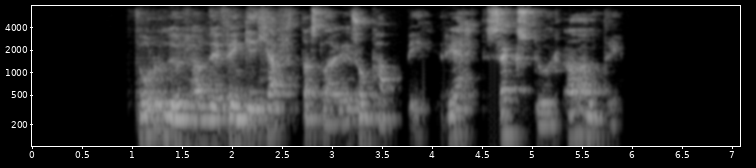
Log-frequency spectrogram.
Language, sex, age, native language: Icelandic, male, 40-49, Icelandic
